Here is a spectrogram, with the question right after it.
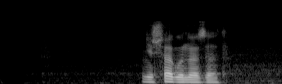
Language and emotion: Russian, neutral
